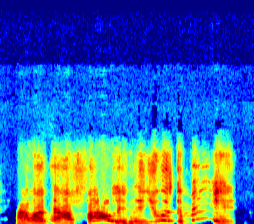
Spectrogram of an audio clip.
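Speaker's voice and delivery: very high, swooping, mocking sarcastic jeer. Retelling a scripture question to another speaker, voicing the Lord sarcastically.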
